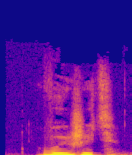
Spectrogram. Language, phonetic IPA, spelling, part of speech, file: Russian, [ˈvɨʐɨtʲ], выжить, verb, Ru-выжить.ogg
- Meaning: 1. to survive (continue to live) 2. to make someone leave (an apartment, work or study place) by making their stay miserable or inconvenient, to squeeze out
